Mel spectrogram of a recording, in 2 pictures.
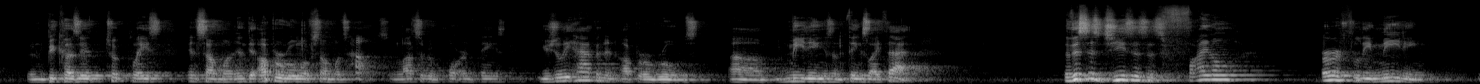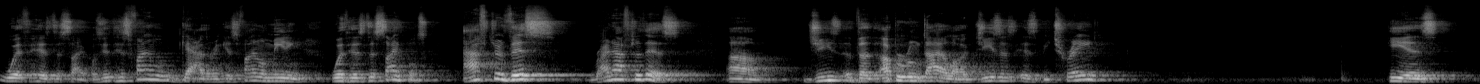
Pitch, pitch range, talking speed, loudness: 185 Hz, 140-220 Hz, 130 wpm, -26 LUFS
